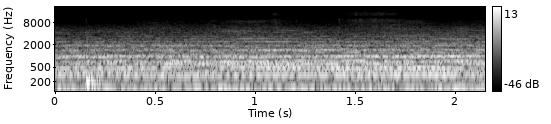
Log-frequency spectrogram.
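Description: Train horn blowing one long, steady chord of several notes.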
